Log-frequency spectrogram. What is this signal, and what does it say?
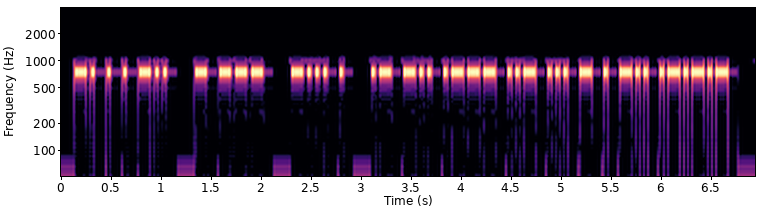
Morse code, heard as a keyed tone, about 30 wpm, 750 Hz. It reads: NEED TO BE ADJUSTED.
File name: Archive / 30 WPM / 30WPM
